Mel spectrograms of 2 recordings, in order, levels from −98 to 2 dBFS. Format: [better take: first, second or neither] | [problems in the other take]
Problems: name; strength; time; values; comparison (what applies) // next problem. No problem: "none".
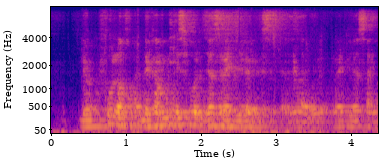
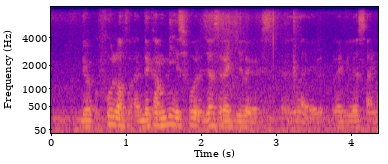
second | noise reduction (neural separator model SepFormer DNS4)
